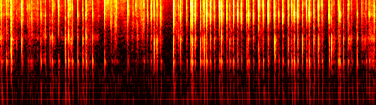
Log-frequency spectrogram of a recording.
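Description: Long red nails tap and scratch a white, hand-sized, hollow plastic lotion bottle across its body, label and cap. The result is a rapid, dense run of sharp, dry clicks and scratchy rasps, bright and thin with almost no low end. Each tap dies away almost instantly.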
